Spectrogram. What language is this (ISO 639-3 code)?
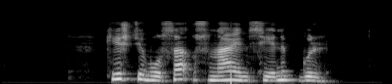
kaz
